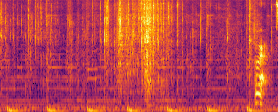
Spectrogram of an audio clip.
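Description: Clear plastic wrapping crinkling in two bursts as a small plastic toy pitcher is pulled out of its bag, over background music with a steady beat.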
